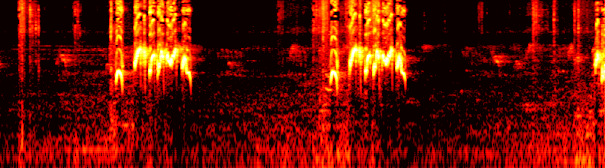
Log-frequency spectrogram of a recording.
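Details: Red-whiskered bulbul song for training a wild-caught bird: a phrase of rapid, liquid whistled notes repeated about every three seconds, each opening with a lower downslurred note, with a third phrase beginning at the end.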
